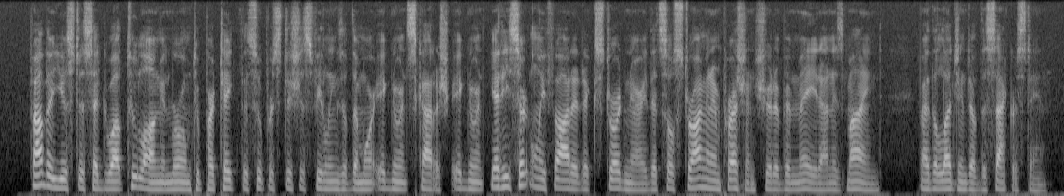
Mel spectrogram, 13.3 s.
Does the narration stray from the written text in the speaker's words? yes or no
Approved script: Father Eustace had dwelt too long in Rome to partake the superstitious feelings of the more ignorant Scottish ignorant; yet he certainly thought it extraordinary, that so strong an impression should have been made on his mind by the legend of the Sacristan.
no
